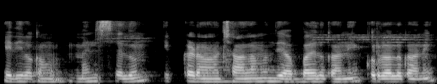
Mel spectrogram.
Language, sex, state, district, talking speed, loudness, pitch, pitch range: Telugu, male, Karnataka, Bellary, 165 wpm, -17 LUFS, 135 Hz, 135-145 Hz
